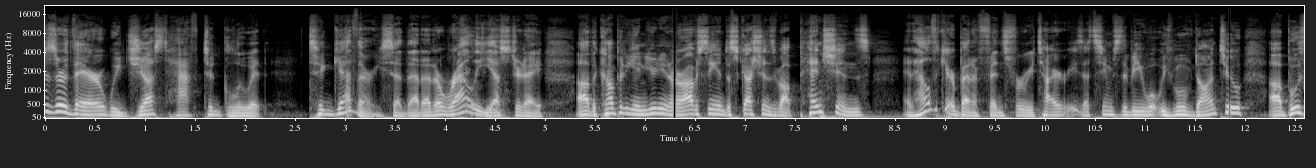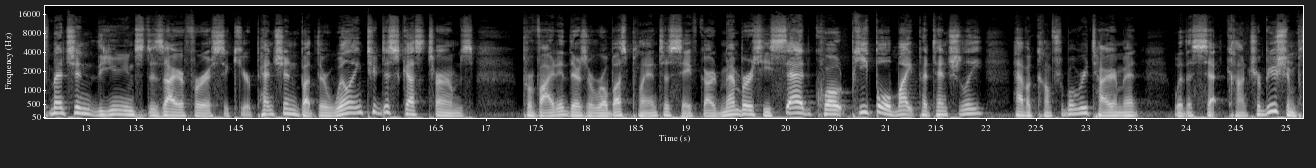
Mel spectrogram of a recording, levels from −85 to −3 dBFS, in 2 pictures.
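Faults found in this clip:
Block of digital silence, 6.29–6.32 s (34 ms, after "the company and union") and 11.84–11.86 s (20 ms, after "what we've moved on"): abrupt dropout to silence, likely an output buffer not filled in time.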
